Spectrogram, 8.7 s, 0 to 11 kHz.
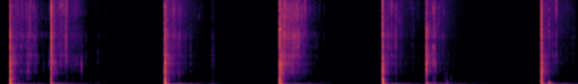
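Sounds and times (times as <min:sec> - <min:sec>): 
multiple rocks hitting dirt: 0:00.1 - 0:01.3, 0:02.5 - 0:03.0, 0:04.2 - 0:04.9, 0:05.8 - 0:06.9, 0:08.1 - 0:08.6.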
